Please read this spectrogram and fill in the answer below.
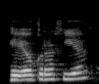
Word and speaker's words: geografía: Listen how I'm pausing at the last syllable. Geografía. Because I have an accent. So whenever we have an accent, we do like a little pause and we open the mouth a little bit more.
